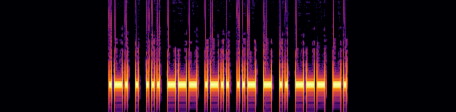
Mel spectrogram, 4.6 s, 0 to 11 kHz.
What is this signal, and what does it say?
Morse code, heard as a keyed tone, about 44 wpm, 700 Hz. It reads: RESOLUTION
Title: Top 1501-1750 Words 45wpm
